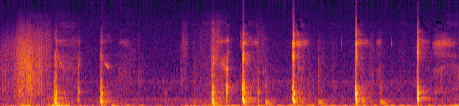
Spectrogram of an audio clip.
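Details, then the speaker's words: A run of about eight sharp, dry coughs in bursts over several seconds from a person recording a Minecraft gameplay commentary, who apologizes for the audible cough. "Jestli slyšíte moc ten kašel, tak fakt se moc omlouvám, fakt moc."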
